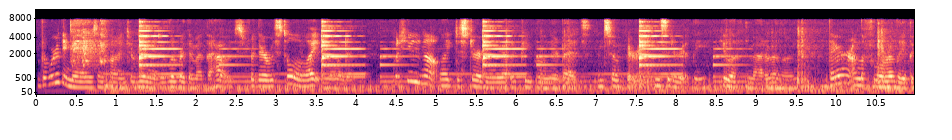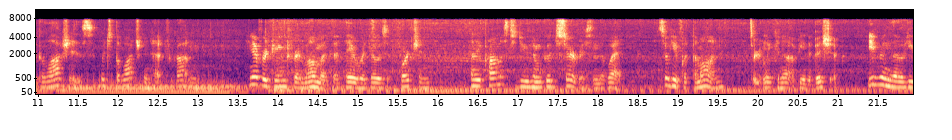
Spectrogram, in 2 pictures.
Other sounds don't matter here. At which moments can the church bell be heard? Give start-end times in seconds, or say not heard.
1.1-9.0.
